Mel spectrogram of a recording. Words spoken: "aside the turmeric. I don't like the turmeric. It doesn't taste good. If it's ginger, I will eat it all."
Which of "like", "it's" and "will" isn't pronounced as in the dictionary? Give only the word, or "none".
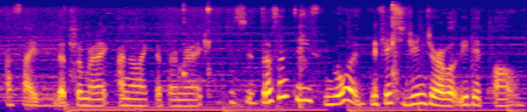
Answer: will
